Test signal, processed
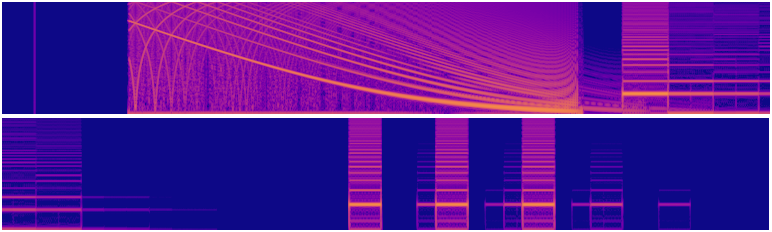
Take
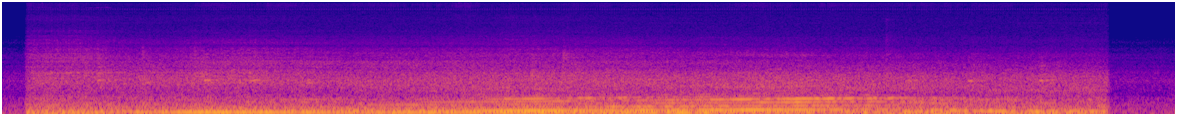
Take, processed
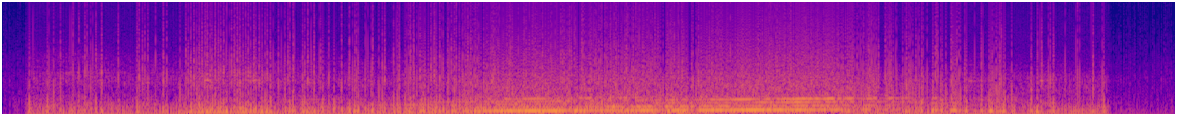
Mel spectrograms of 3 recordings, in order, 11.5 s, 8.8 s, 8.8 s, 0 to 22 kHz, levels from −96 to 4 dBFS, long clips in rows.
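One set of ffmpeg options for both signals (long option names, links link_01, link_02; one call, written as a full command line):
ffmpeg -i in.wav -filter_complex "[0:a]highpass=110,lowshelf=frequency=140:gain=9,acrusher=bits=5:dc=4:mix=0:aa=0.000001,asplit=2[link_01][link_02];[link_02]adelay=510,lowpass=frequency=1400:poles=1,volume=-22.5dB,asplit=2[link_03][link_04];[link_04]adelay=510,lowpass=frequency=1400:poles=1,volume=0.22[link_05];[link_03][link_05]amix=inputs=2:normalize=0[link_06];[link_01][link_06]amix=inputs=2:normalize=0,volume=-6dB" out.wav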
